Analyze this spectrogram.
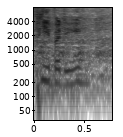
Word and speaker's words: Peabody: It's spelled Peebuddy is how it sounds. Yes, Peabody.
